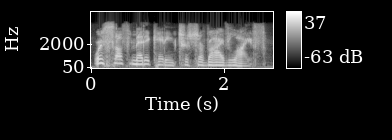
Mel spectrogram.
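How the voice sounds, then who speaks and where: A woman's voice: deep voice, very animated, a little slow, creaky, bright, forceful tone, low-quality recording. A woman hosting an informal, opinionated podcast monologue, speaking emphatically and repeating phrases for stress. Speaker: podcast host.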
